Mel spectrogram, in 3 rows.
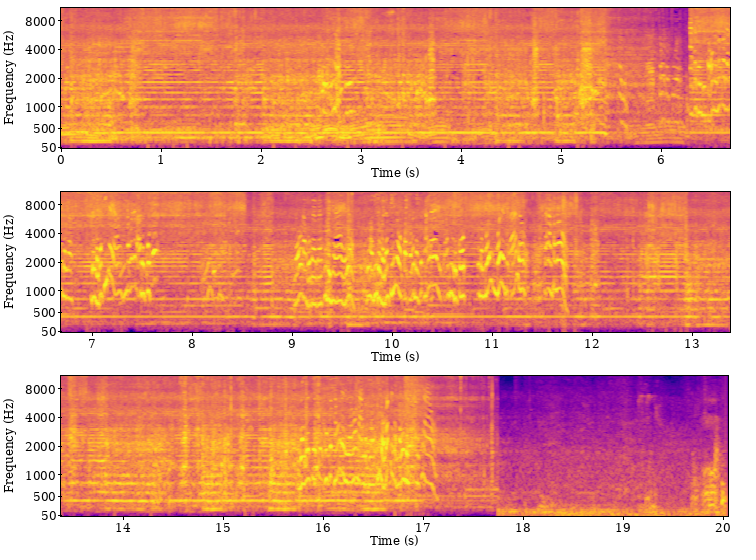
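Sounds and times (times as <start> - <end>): mortiser motor hum: 0.0 - 18.3.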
